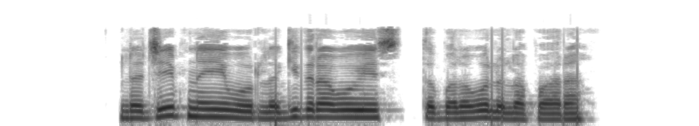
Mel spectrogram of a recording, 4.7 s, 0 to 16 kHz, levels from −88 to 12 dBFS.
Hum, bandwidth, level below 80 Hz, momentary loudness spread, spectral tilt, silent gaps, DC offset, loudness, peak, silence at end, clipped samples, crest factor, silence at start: none; 8 kHz; -46 dBFS; 6 LU; -6.5 dB/octave; none; under 0.1%; -11 LUFS; 0 dBFS; 0.75 s; under 0.1%; 12 dB; 0.8 s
